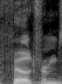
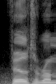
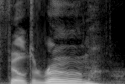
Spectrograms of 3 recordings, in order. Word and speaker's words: filtrum: point the Han 4 filtrum system filter them on up that's actually how it's pronounced filter them it's not filtrum it's filter room filter room on up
